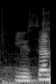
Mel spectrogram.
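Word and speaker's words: listen: यहाँ पर लिसन में टी साइलेंट है।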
